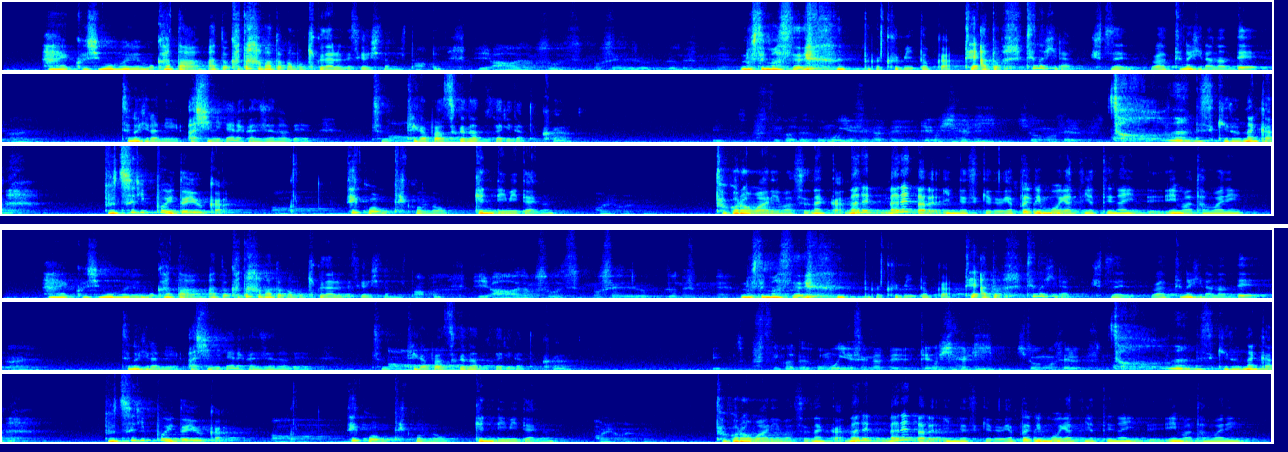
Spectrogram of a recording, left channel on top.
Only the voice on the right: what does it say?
あ。あ、いい、あーでもそうですよね。乗せるんですもんね。
はい。
ああ。え、普通に考えて重いですよね。だって手のひらに <laughs> 人を乗せるんですもんね。
ああ。
はいはいはい。う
